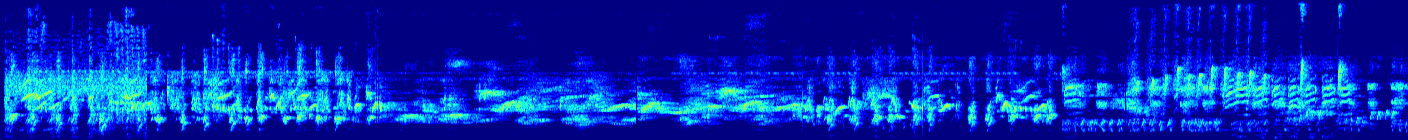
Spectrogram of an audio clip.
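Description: A dense mix of small birds chirping and twittering, with many quick high calls overlapping. The mix changes abruptly a few times, and in the last few seconds it becomes a rapid, regular chatter.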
